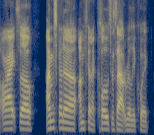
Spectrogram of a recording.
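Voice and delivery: ordinary talk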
